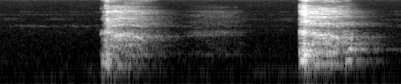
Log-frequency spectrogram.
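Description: Two short, sharp coughs about a second apart in a quiet room.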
